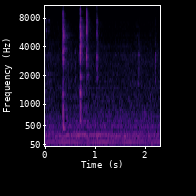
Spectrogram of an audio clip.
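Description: Near silence: room tone with a steady low hum and a few faint clicks in the first second.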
